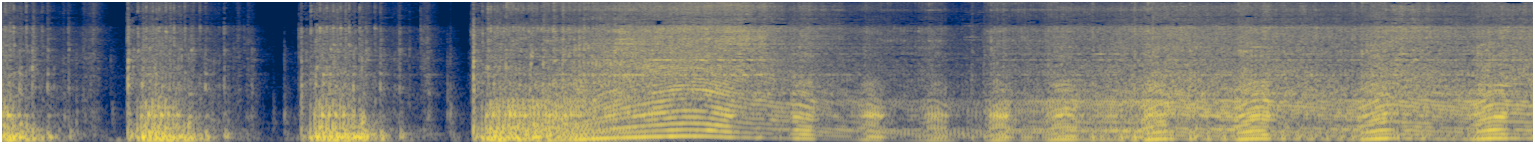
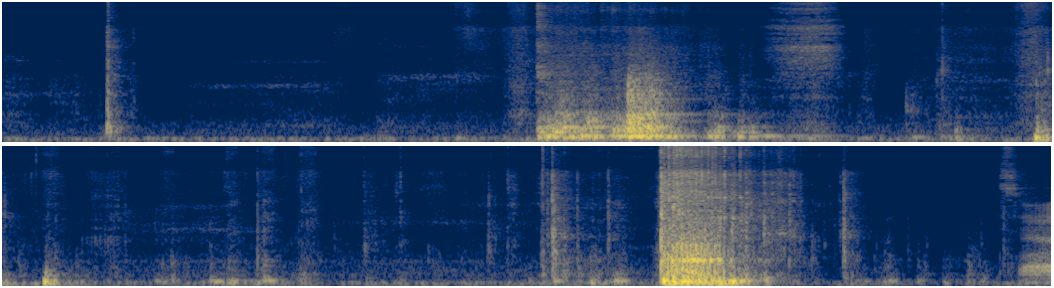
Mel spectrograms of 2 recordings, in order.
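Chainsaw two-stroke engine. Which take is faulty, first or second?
second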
